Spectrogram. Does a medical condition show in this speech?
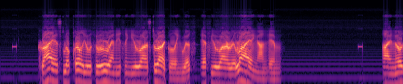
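Yes: athetoid cerebral palsy; thumb surgery.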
